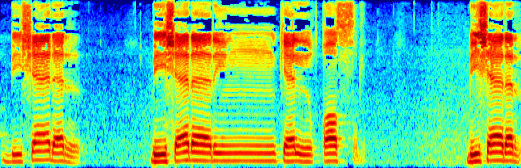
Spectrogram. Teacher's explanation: إذن تقرأ بشرر، بشرر كالقصر، بشرر، إذا وقفنا بشرر كالقصر، فتقرأ بترقيق الرأين. فالراء الثانية مرققة لأنها مكسورة وهذا واضح، وأما الراء الأولى فرققت لترقيق الراء الثانية · رقق ورش الراءين وصلا ووقفا في قوله تعالى: بشرر، في سورة المرسلات، وهذه الكلمة تحفظ ولا يقاس عليه.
